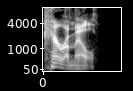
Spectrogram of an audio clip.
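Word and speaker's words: Carmel: It's pronounced caramel.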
